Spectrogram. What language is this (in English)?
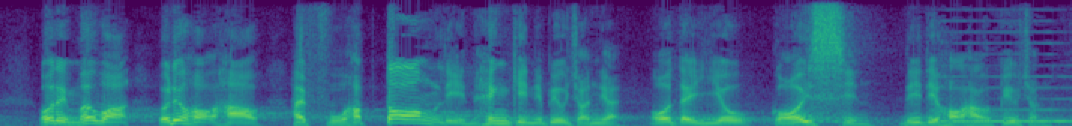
Cantonese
